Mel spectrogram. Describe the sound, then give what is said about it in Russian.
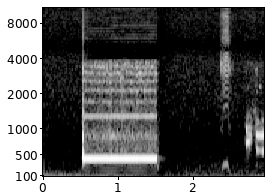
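A telephone call being placed: a single steady telephone tone lasting about a second, then after a short gap a couple of brief electronic beeps. “Звоним Веронике, рожденной в городе Нукус.”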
